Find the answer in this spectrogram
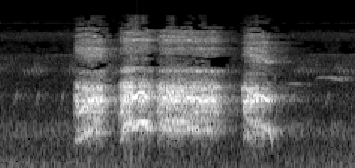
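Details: Red junglefowl used as a decoy bird crowing: one loud, harsh crow in four bursts. A short opening note, two longer syllables nearly run together, then a clipped final note, with faint insect chirping behind.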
